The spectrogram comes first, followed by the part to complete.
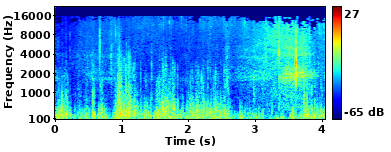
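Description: Wind buffeting the camera's microphone, an uneven low rumble, with rustling and handling noise as the camera moves.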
